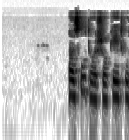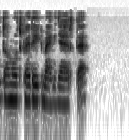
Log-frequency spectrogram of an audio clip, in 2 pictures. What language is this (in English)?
Hungarian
